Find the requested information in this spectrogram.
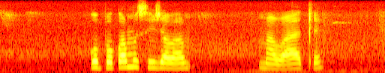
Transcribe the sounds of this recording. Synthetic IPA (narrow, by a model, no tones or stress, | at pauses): kʼʊpʼɔkʼwamʊsiʒawa | mawaːt͡ɬʼɛ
